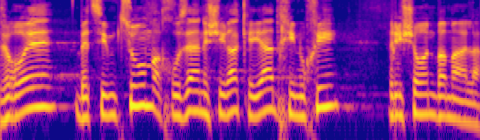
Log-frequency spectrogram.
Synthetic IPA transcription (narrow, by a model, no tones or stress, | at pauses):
veʁo̞e̞be̞t͡simt͡sumaχuze̞haneʃiʁakʰejaːd̪χinuχi | ʁiʃo̞nbamaːla̰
